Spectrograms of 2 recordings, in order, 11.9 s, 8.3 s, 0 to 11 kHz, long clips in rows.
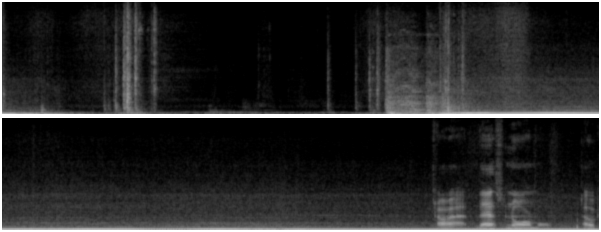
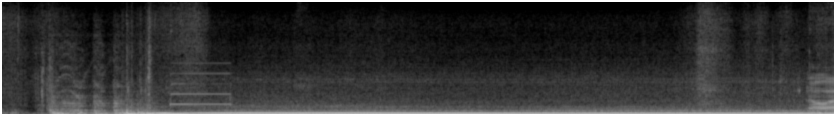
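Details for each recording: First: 1997 Jeep Wrangler after restart: catches and settles to steady even idle; earlier rpm fluctuated and wouldn't drop below 1000 at stops, owner suspects failing throttle position sensor and plans replacement. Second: 1997 Jeep Wrangler after erasing throttle/pedal position sensor codes; catches after short crank into a steady elevated drone that won't drop below 1000 rpm, rpm fluctuating; throttle position sensor suspected failed.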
